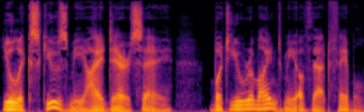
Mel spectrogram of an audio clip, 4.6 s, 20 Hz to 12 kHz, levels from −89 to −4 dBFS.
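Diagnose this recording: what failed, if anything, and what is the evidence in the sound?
At the codec stage, the speech is rough and grainy all the way through, with noise filling the gaps between harmonics and a thin, synthetic top end. That's likely low-delay AAC compression, whose short frames blur pitch detail; the damage fits roughly 32 kbps.

Further along, probably at the network, there's AAC frame loss with muting: brief dips at 1.87 to 1.90 s and 3.71 to 3.74 s, each about 20 ms, fitting one lost frame apiece. The decoder zeroed the missing spectrum, and the overlapping windows fade the sound out and in around each gap.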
